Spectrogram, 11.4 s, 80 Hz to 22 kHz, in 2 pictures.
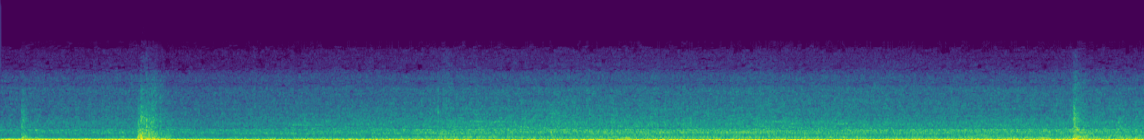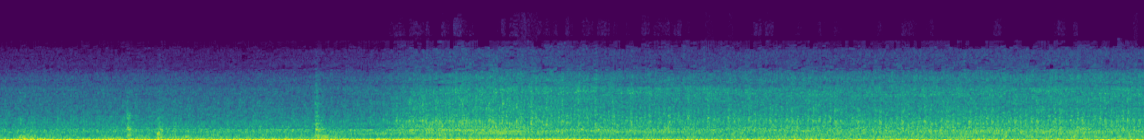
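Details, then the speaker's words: Toyota Corolla LE EE80 1.5 carburettor engine, choke left on: fast steady idle for about eight seconds then drops lower; high idle from choke, also a felt misfire suspected. "not bad idling a bit high though and it's a carburetor so the trick would be actually to find somebody who can who can fix the carburetor"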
